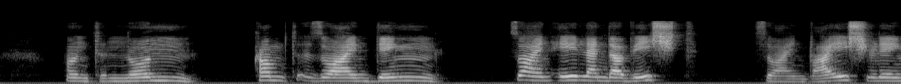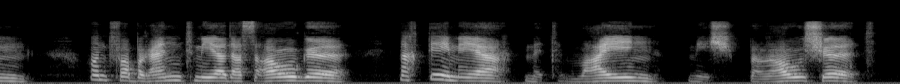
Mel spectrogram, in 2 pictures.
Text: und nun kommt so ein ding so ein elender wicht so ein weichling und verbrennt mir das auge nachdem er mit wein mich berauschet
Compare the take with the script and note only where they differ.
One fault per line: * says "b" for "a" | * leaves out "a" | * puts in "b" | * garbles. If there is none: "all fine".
all fine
